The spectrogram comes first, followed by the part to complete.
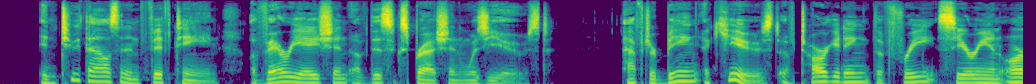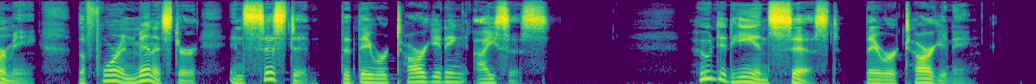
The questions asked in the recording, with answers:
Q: Who did he insist they were targeting?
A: He insisted they were targeting ISIS.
